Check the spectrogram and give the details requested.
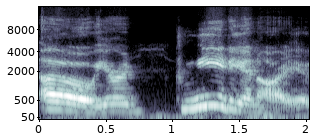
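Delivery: put-on strong, laid-on British accent. Retelling what Doug said on meeting him: imitating Doug's British accent. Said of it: "he's very British".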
